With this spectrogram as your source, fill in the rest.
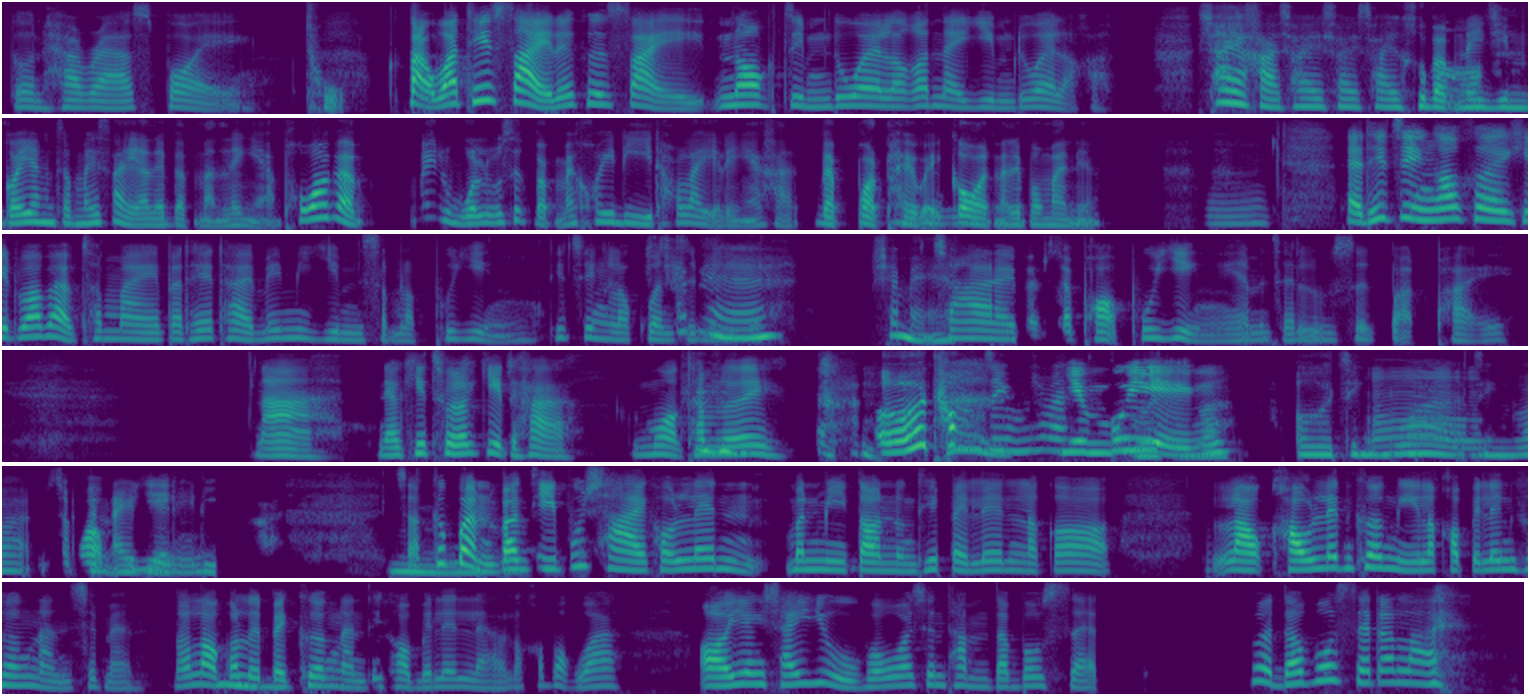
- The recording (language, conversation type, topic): Thai, unstructured, เคยรู้สึกท้อแท้ไหมเมื่อพยายามลดน้ำหนักแล้วไม่สำเร็จ?
- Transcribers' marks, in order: in English: "harass"; chuckle; in English: "double set"; in English: "double set"; chuckle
